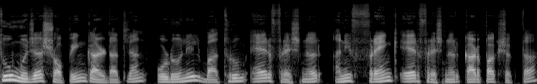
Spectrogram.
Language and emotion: Goan Konkani, neutral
